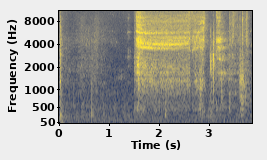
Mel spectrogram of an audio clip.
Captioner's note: deep sigh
